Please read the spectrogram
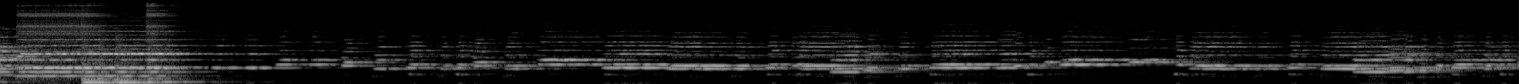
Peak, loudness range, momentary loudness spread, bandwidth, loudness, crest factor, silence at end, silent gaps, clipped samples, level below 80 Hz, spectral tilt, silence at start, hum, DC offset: -12 dBFS; 10 LU; 17 LU; 18 kHz; -30 LUFS; 18 dB; 0 s; none; under 0.1%; -58 dBFS; -3.5 dB/octave; 0 s; none; under 0.1%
